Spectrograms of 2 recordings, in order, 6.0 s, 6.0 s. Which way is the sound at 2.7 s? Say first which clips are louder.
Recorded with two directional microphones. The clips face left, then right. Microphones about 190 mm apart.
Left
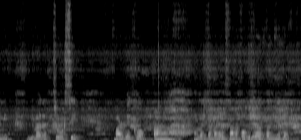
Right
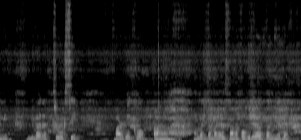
Right 1 dB; 5° right (ahead or behind).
